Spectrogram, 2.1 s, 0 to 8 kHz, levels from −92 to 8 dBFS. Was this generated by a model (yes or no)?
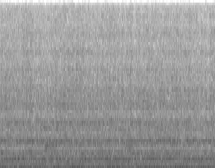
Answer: no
